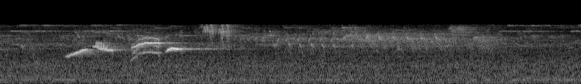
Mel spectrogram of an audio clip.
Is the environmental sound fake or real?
fake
